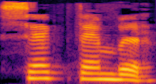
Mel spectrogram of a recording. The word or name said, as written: september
